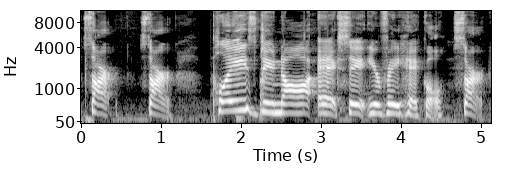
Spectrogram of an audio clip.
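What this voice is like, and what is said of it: Imitates another person's voice. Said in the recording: “Let me do my character. It's like a Cecily Strong impersonation at this point.”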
